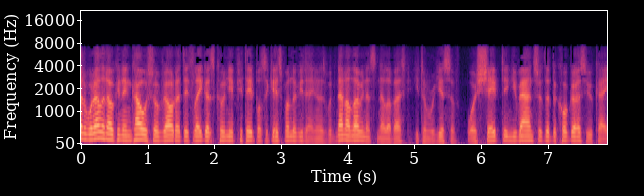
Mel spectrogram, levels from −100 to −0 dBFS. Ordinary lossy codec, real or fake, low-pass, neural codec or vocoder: MP3, 32 kbps; fake; 7.2 kHz; codec, 16 kHz, 0.2 kbps, FocalCodec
